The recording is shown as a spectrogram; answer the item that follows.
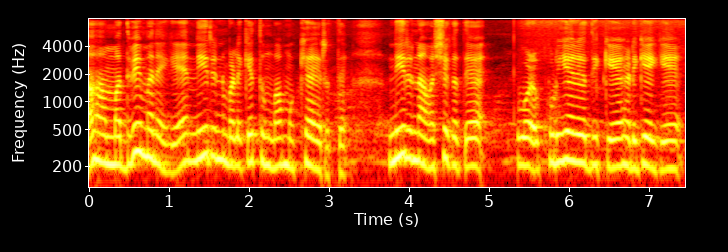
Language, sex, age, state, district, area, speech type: Kannada, female, 45-60, Karnataka, Mandya, urban, spontaneous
